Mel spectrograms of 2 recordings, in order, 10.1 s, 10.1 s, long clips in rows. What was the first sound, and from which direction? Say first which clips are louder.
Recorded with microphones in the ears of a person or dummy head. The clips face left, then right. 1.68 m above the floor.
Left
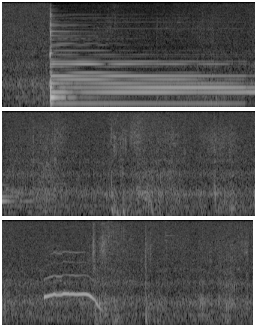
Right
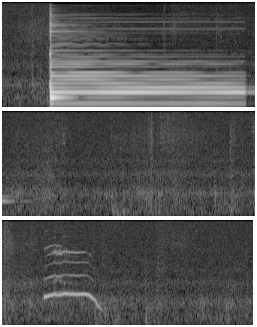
A guitar: right 16 dB; 65° right (ahead or behind).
